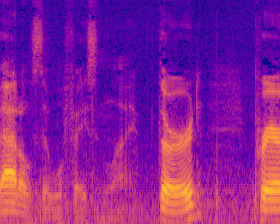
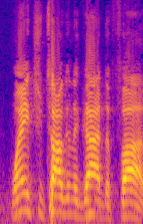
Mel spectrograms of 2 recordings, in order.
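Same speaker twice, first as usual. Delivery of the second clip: loud, fast, exasperated delivery. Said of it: "I'm sitting over there going".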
